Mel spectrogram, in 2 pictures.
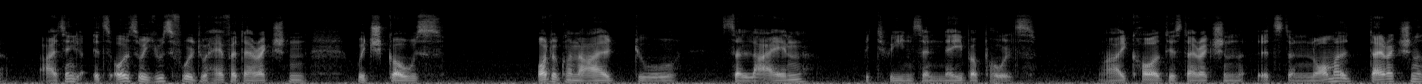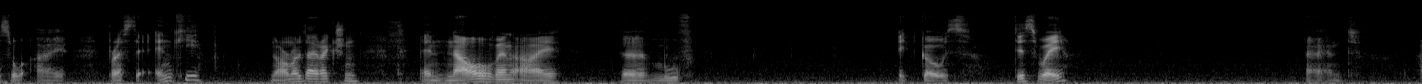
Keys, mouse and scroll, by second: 16.1 n, 20.2 Page_Up, 23.7 Page_Up.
